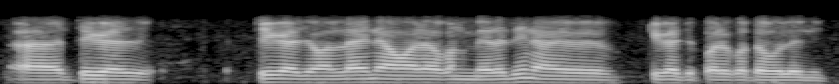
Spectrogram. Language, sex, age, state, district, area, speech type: Bengali, male, 18-30, West Bengal, Darjeeling, urban, conversation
